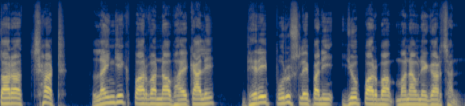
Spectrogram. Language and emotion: Nepali, neutral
